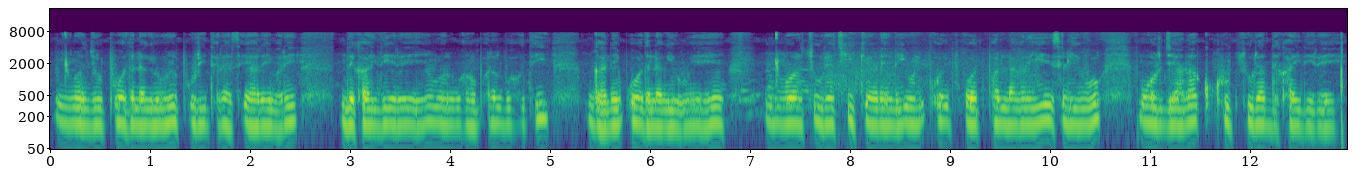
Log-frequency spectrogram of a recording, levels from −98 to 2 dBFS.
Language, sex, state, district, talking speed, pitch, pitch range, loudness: Hindi, male, Chhattisgarh, Korba, 205 wpm, 145 Hz, 140-155 Hz, -19 LUFS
